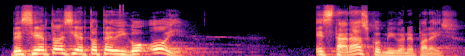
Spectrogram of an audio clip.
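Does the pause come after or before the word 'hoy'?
after. There is a pause just after 'hoy'.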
